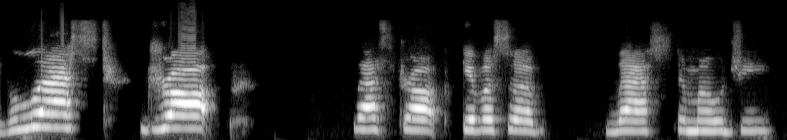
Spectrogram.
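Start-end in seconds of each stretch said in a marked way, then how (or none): 0.0-1.6 slow, loud drawn-out announcement; announcer. Acted. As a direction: boom it out like a host. Announcer reveal, then plain repeat.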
